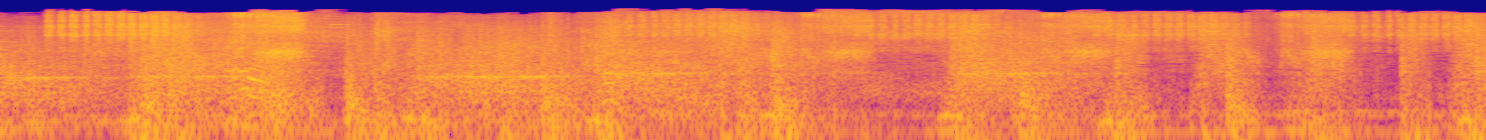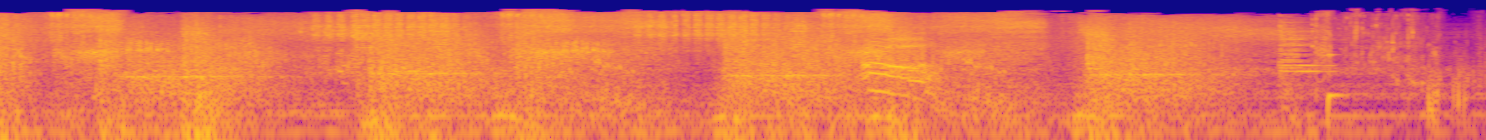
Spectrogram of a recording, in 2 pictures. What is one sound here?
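Weapons clash and strike in a rapid, noisy fight.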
